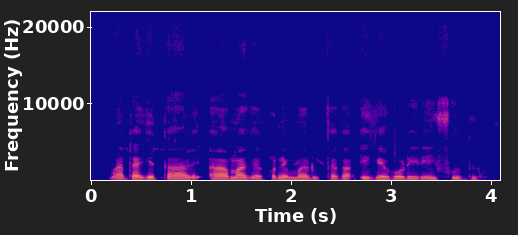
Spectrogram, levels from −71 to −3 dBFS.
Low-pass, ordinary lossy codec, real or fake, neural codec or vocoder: none; none; fake; vocoder, 44.1 kHz, 128 mel bands, Pupu-Vocoder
